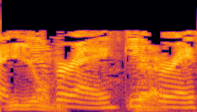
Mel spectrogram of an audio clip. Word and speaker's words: Guillain-Barré: He has Julian, you pronounce this for me? Julian, is it Julian? – Yeah, Guillain-Barré syndrome, the neurological condition.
